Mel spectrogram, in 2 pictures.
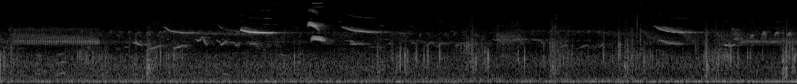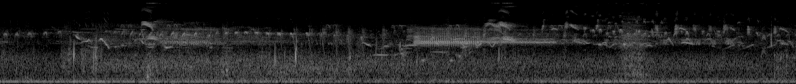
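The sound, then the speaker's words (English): A female Baltimore Oriole sings short, high chirping phrases at intervals, fairly faint, over a steady outdoor hum with occasional soft footsteps or clicks. “Look to both be female. One was singing.”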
